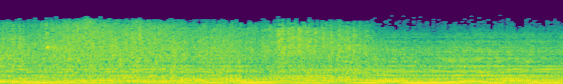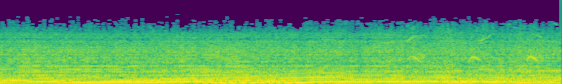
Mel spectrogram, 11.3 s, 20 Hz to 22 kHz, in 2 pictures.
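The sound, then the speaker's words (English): A pickup truck's engine rumbles as it pulls up, a loud, steady droning hum. A hissy upper layer drops away after a few seconds while the low engine tone carries on. “A pickup truck pulls up in front of a sign that reads, Yahat's Motel, 1/2 mile.”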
